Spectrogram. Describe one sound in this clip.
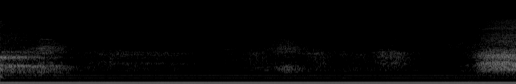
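A woman sings into a microphone through loudspeakers.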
